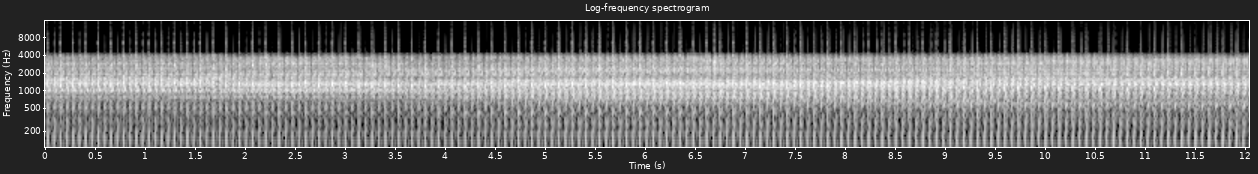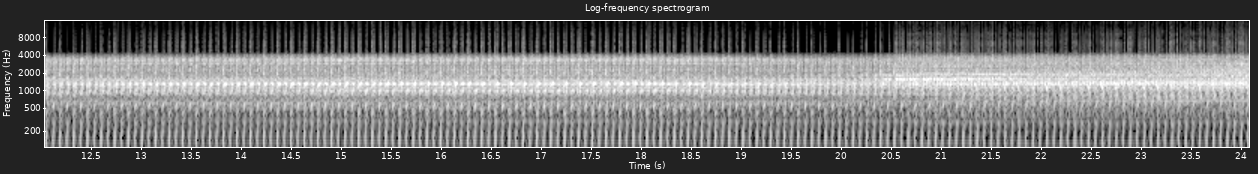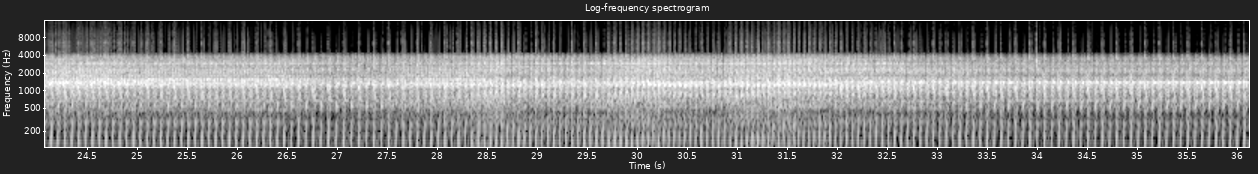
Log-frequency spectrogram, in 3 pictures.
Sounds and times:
Idling: 0:00.0 - 0:36.1
Medium engine (mid frequency): 0:00.0 - 0:36.1.

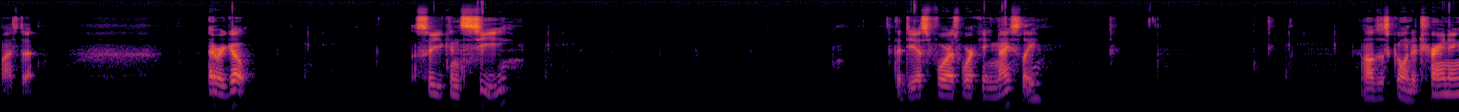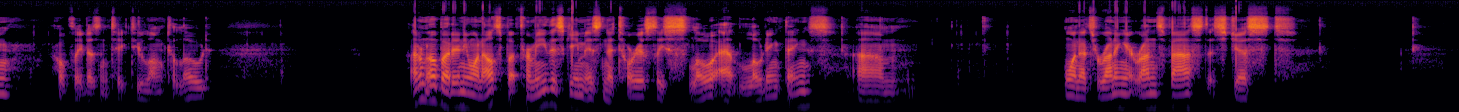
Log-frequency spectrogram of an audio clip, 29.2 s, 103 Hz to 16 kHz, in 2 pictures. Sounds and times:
Speech: 0:00.0 - 0:00.4, 0:02.1 - 0:02.6, 0:04.1 - 0:05.2, 0:08.9 - 0:10.5, 0:13.6 - 0:16.8, 0:18.7 - 0:23.7, 0:25.2 - 0:27.6
Inside, small room: 0:00.0 - 0:29.1.

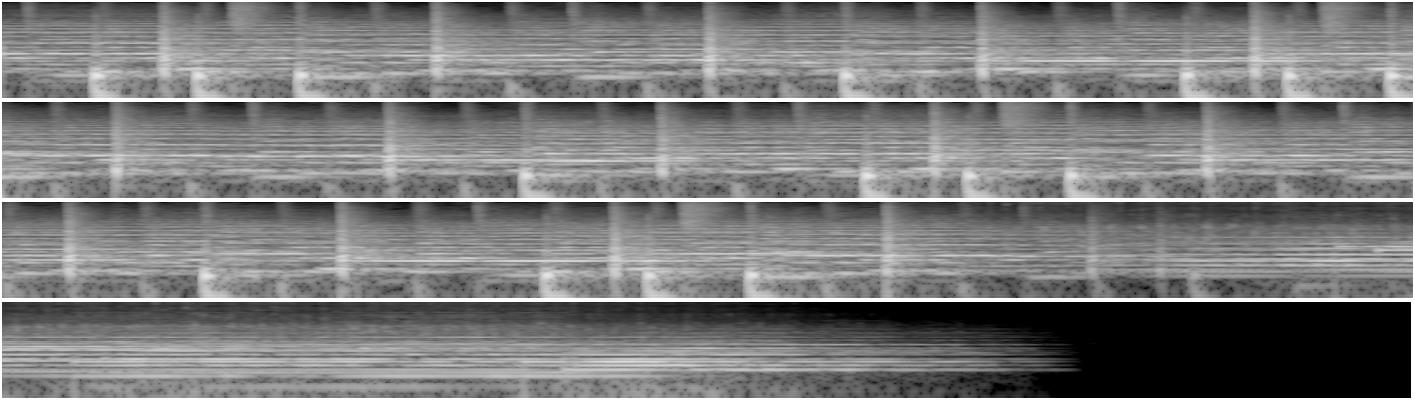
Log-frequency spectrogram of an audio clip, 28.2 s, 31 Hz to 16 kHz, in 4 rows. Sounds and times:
Music: 0:00.0 - 0:26.6.

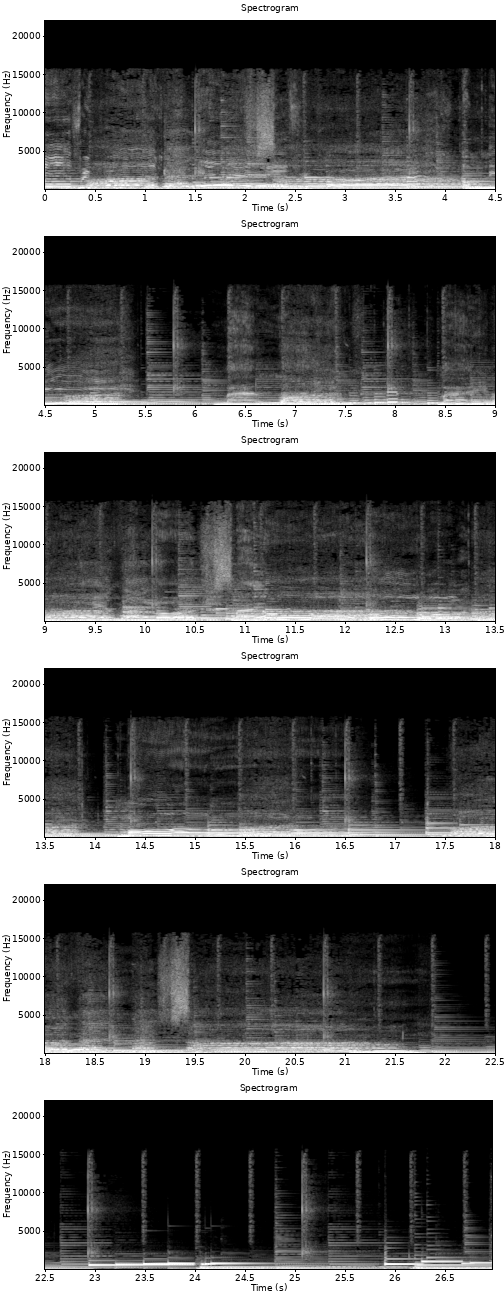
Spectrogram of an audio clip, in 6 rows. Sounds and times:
Singing: 0:00.0 - 0:05.5, 0:08.4 - 0:16.7, 0:17.5 - 0:21.9
Christmas music: 0:00.0 - 0:26.9.

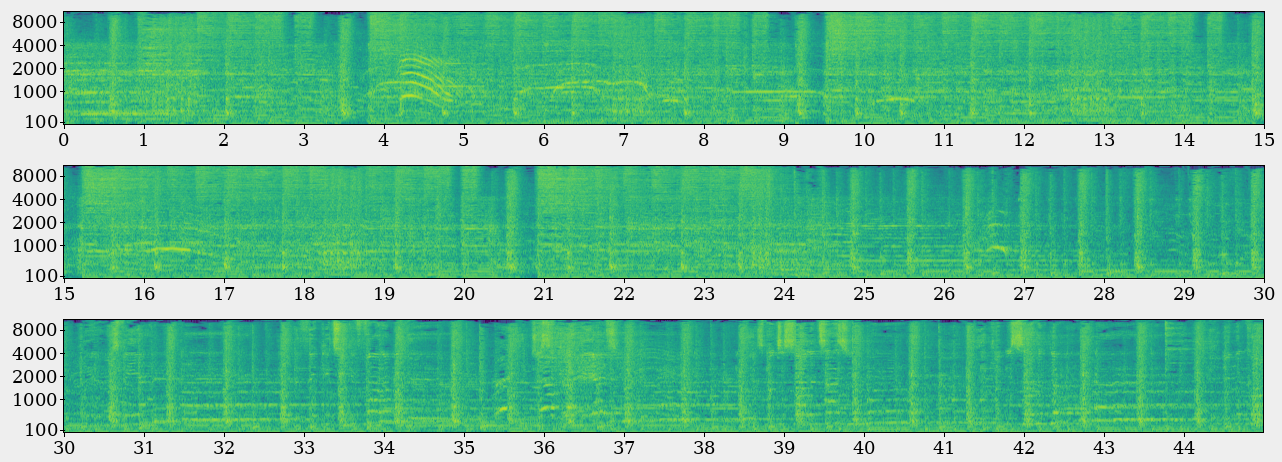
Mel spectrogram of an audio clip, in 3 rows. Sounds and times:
Music: 0:00.0 - 0:44.9.

